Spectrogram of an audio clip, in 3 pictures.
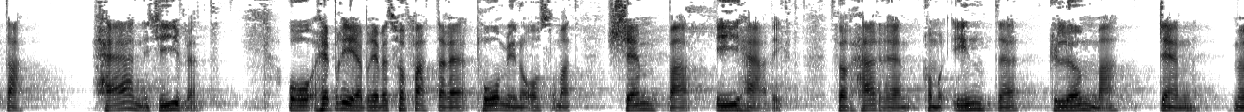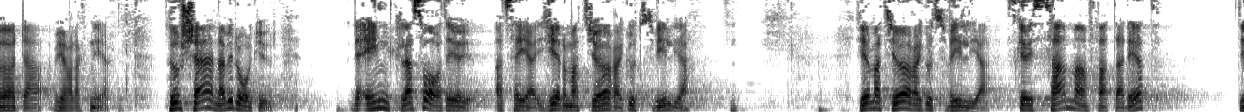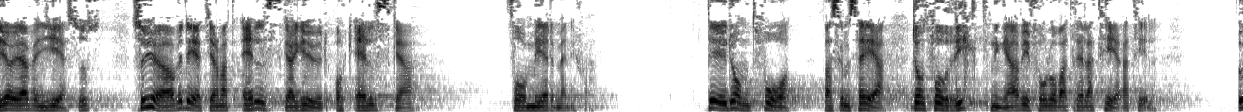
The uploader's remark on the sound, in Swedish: Inspelad i Roseniuskyrkan den 28 januari 2024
